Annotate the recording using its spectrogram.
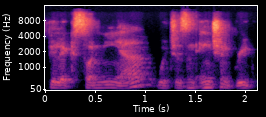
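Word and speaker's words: φιλοξενία: three the fourth bullet point down uh it's pronounced felix sonia which is an ancient greek word uh and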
